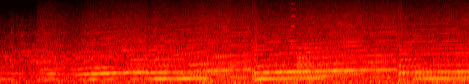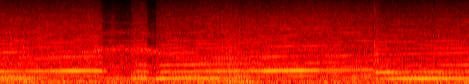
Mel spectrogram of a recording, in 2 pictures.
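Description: A racing car engine revs high and climbs in pitch, dropping briefly at each gear change.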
